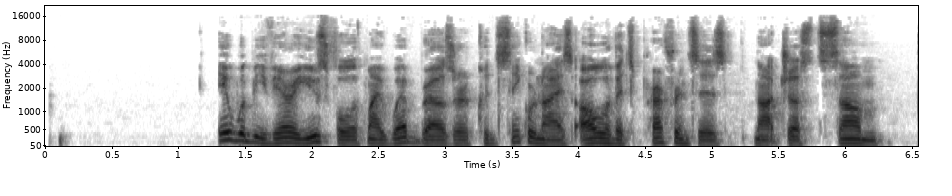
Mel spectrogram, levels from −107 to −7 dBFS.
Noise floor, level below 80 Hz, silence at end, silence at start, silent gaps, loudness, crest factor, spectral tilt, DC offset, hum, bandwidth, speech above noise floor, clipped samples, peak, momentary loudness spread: -89 dBFS; -60 dBFS; 0.3 s; 1.3 s; none; -22 LUFS; 18 dB; -4 dB/octave; under 0.1%; none; 16 kHz; 68 dB; under 0.1%; -4 dBFS; 6 LU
